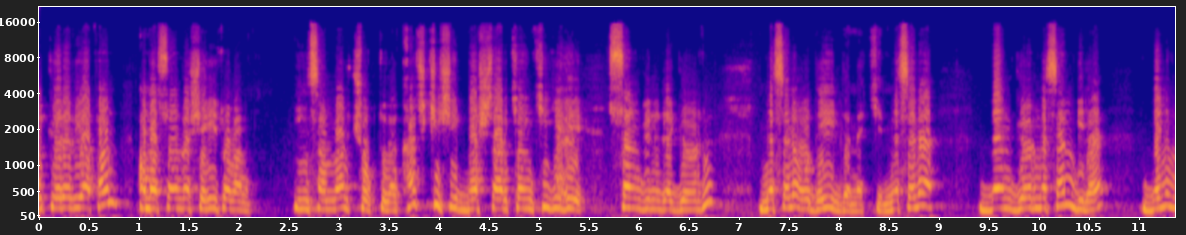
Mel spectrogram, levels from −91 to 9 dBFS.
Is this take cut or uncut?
cut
